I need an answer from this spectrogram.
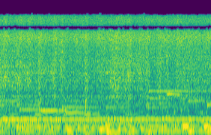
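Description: Minced pork sizzling steadily as it fries in a skillet, stirred with a silicone spatula, over background music with held notes.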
